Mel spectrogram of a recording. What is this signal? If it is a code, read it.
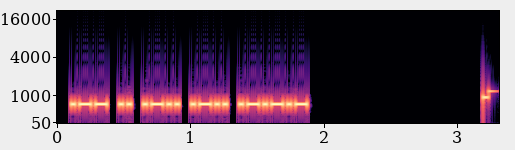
Morse code, heard as a keyed tone, about 40 wpm, 700 Hz. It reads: WILL.
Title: Sentences from Top 500 Words and Abbreviations 40wpm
